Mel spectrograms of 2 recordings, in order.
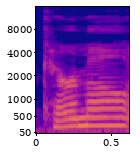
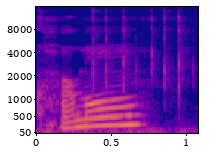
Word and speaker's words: caramel: born and then uh caramel or caramel depending on how you pronounce that o that um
